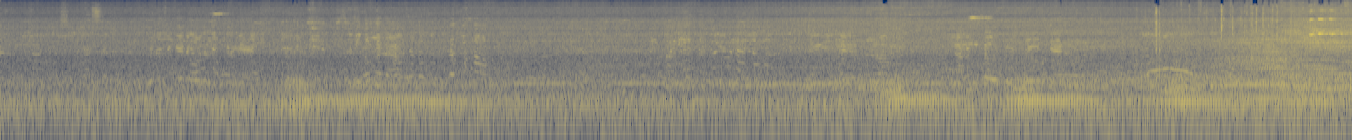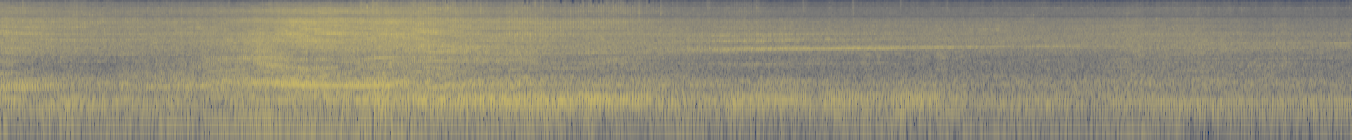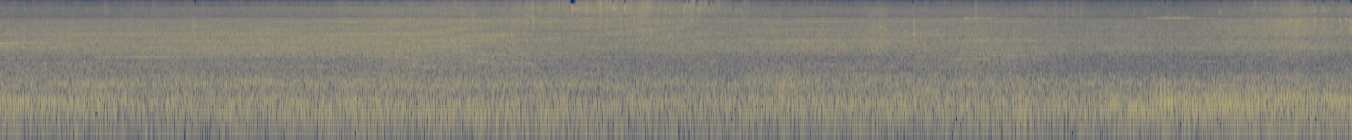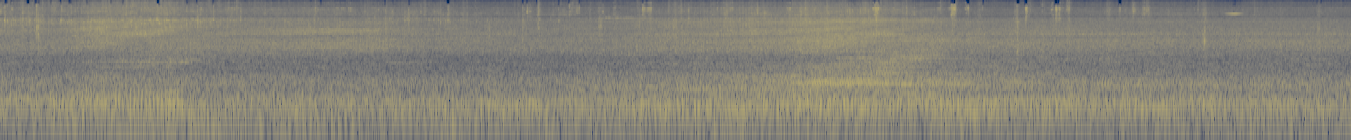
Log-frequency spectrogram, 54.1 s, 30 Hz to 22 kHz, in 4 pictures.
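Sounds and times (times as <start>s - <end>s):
steady traffic: 0.0s - 54.0s
vehicle engine passing close: 8.3s - 27.4s.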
